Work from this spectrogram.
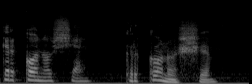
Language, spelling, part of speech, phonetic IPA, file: Czech, Krkonoše, proper noun, [ˈkr̩konoʃɛ], Cs-Krkonoše.oga
- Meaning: Giant Mountains (a mountain range located in the north of the Czech Republic and the south-west of Poland)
